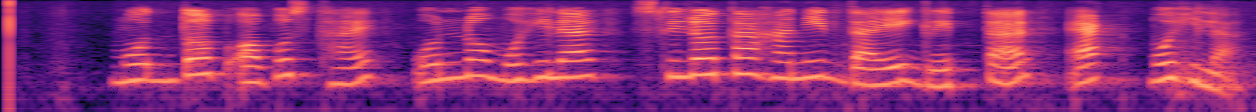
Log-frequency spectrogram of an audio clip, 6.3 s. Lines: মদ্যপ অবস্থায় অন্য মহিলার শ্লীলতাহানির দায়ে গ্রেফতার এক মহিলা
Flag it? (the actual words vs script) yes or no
no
